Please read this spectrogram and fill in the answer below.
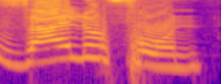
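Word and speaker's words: xylophone: तो देखिए ये बहुत इजी है, इसे आप ऐसे पढ़ सकते हैं जैसे XY, इसे क्या पढ़ेंगे जाय, इसकी साउंड क्या आएगी जाय की, LO लो और PHONE फोन, इसे क्या पढ़ेंगे जाइलोफोन।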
